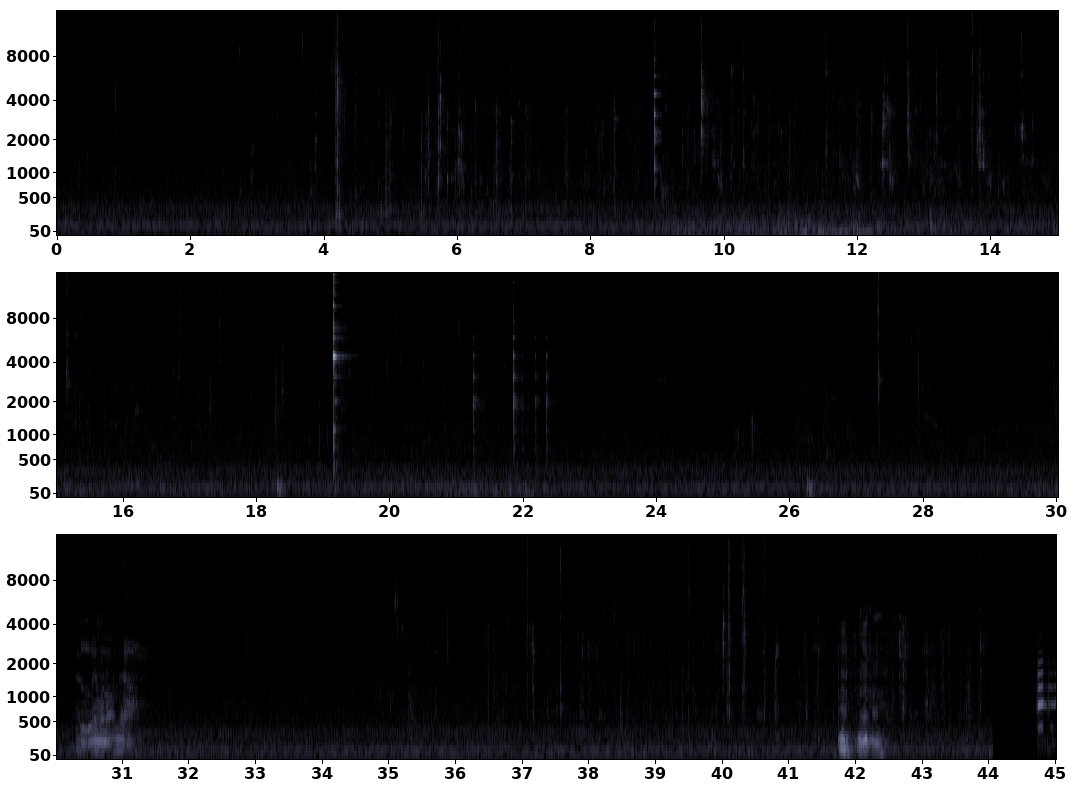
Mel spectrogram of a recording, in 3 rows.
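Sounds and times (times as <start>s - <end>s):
person chewing wetly: 2.6s - 18.5s, 25.1s - 25.8s, 34.8s - 44.1s.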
